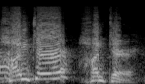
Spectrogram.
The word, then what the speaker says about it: Hunter x Hunter: No, it's Hunter Hunter. Thank you. No. X is silent. The X is silent.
